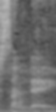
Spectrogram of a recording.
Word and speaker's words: Sondae: I listen to a lot of Sunday. I don't know What if is you've heard of it. It's his. It's an artist, but it's spelled Sondae.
